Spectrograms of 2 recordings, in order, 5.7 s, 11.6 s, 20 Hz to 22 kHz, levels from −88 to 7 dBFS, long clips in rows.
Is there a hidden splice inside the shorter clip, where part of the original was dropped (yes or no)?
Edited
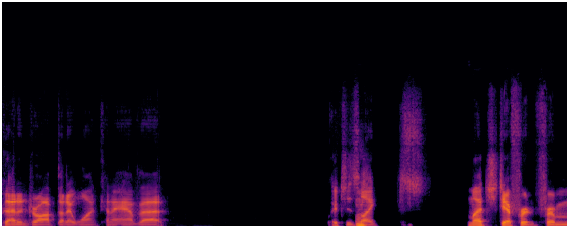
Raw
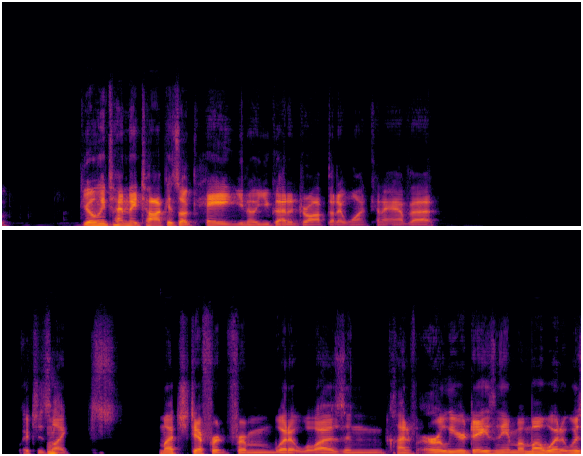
no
